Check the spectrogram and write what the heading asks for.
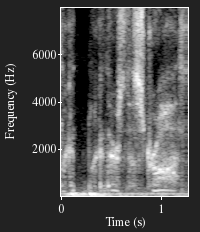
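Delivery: very quiet, hushed whisper. Retelling what a friend whispered while pointing out a man's straws: whispering. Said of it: "he like whispers".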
